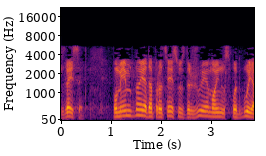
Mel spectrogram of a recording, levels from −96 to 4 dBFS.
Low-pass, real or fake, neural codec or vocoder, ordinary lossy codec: 5.4 kHz; real; none; none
